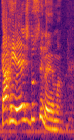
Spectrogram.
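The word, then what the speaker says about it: Cahiers du Cinéma: Eu, o certo é, é pronunciar carriês do cinema.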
